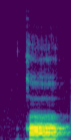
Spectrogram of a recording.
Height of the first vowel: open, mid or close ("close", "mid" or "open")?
open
